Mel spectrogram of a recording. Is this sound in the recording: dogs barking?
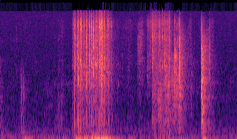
no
